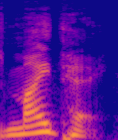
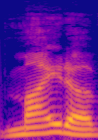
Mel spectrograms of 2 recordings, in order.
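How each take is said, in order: First: The name ends in an 'eh' sound. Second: The name ends in an 'ah' sound. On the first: The speaker calls it right. "It's Maite" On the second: The speaker calls it wrong. "it's not Maita"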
